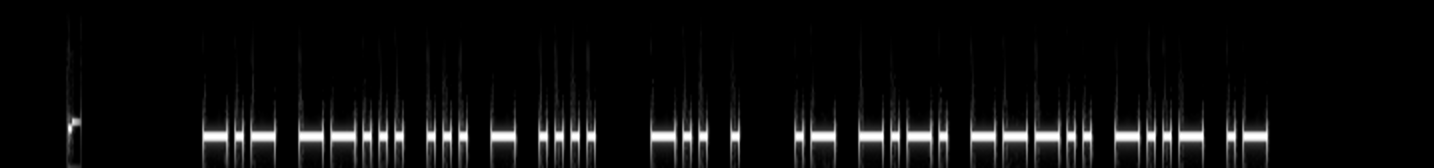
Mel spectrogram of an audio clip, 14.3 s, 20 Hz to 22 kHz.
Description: Morse code, heard as a keyed tone, about 16 wpm, 700 Hz. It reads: K7STH DE AC8XA
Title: USA Callsign DE Callsign - 5 Characters - 15wpm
